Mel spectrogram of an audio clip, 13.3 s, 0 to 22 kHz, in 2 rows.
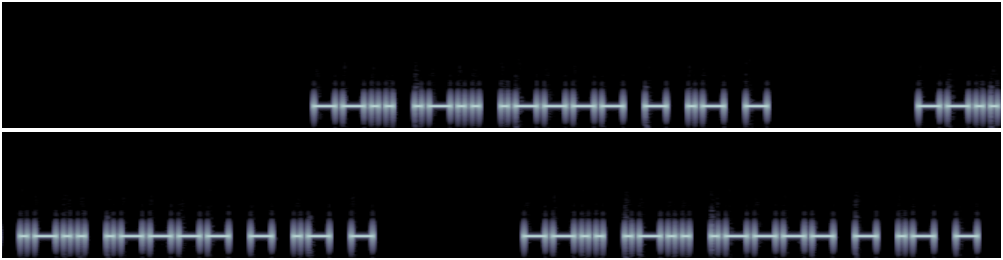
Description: Morse code, heard as a keyed tone, about 25 wpm, 700 Hz. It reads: ZL1TAT ZL1TAT ZL1TAT
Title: DXCC-100 Call Signs - 6 Characters - Repeated 3x - 25wpm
